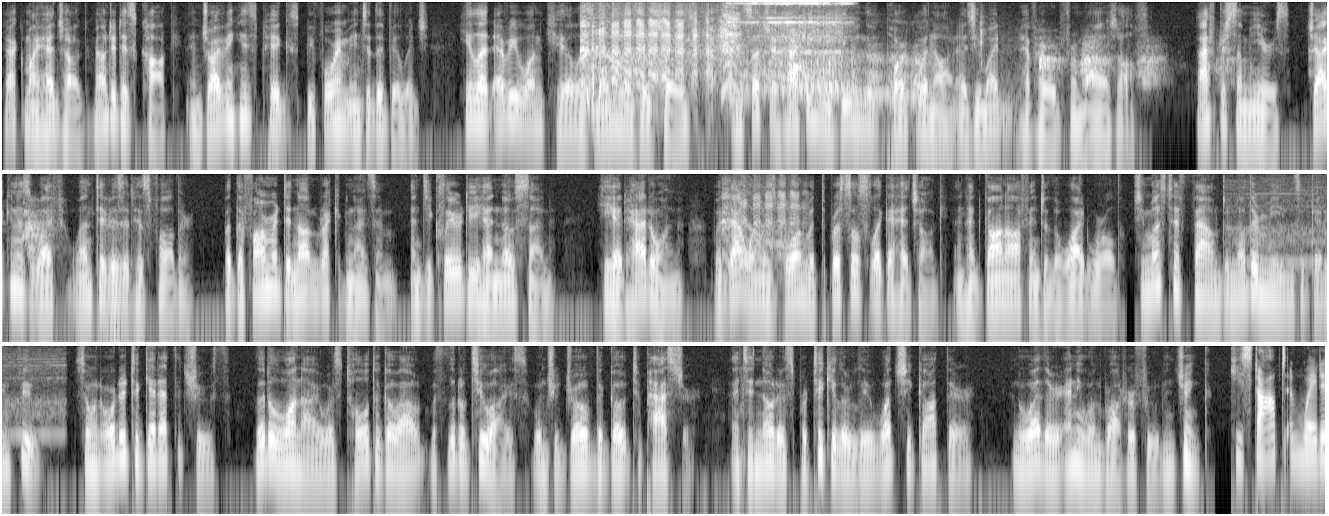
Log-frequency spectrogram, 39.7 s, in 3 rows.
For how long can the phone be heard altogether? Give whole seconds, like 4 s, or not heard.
4 s.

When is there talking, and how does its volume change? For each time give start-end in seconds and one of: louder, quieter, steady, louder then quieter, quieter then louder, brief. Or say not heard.
0.0-11.3 steady
11.9-39.6 steady.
